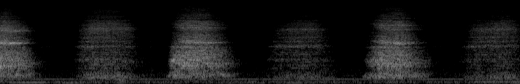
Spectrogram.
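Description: Breathing exercise with slow, deliberate breaths: five audible airy exhales and inhales in an even rhythm, close and fairly quiet against a low background hum.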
